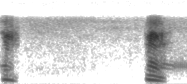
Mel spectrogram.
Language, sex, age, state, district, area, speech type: Malayalam, male, 45-60, Kerala, Idukki, rural, conversation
